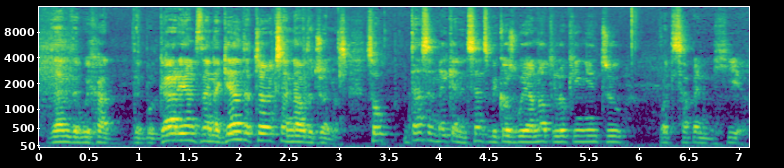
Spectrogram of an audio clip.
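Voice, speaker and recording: A man speaks very fast in a Greek accent, his pitch fairly high with ordinary variation. Noticeable background noise runs underneath. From Greece. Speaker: panelist. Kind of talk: panel discussion.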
